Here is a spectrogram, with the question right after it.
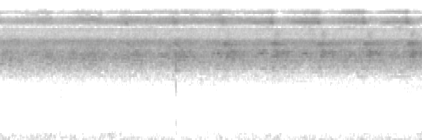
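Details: Cicada chorus, a steady high buzzing hiss that holds without pause, with faint pulsing near the top and no other clear sounds.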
